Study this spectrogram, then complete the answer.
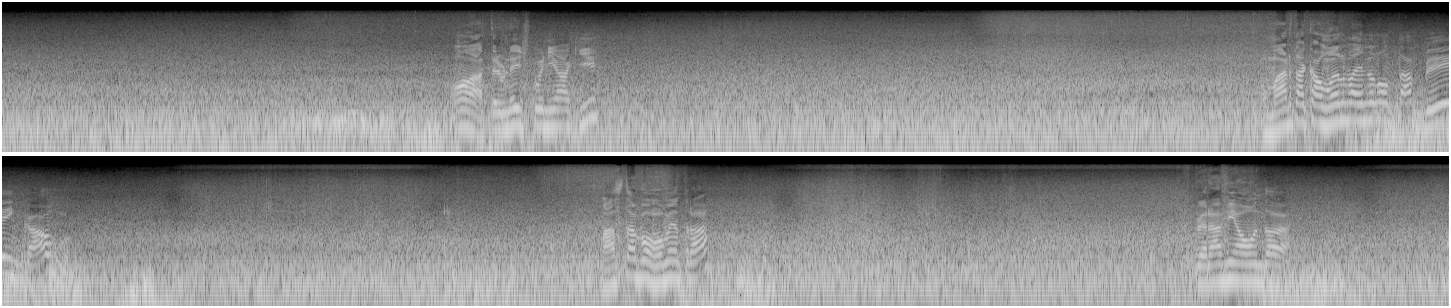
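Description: Waves wash and break steadily on a shore, outdoors.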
